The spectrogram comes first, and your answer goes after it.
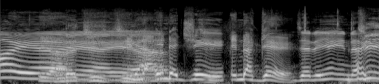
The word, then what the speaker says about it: Indah G: Oh itu bacanya Indah Ji. Indah J. Aku Indah nggak J. aku nggak pikir awalnya karena aku bahasa pengantarnya Inggris ya. Iya. Jadi aku sebut nama aku Indah J.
